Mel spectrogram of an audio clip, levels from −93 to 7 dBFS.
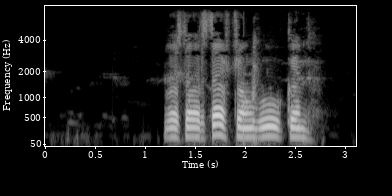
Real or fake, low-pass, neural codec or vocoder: real; 7.2 kHz; none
